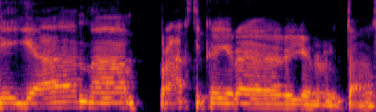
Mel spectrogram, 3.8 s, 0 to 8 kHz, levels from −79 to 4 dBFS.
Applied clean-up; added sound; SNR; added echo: none; none; none; none.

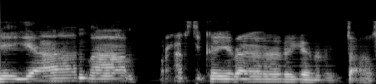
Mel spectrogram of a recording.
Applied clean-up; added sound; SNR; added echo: neural mask model DeepFilterNet 3.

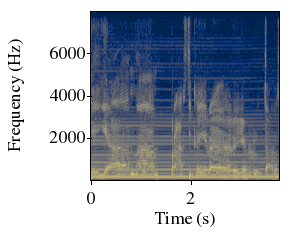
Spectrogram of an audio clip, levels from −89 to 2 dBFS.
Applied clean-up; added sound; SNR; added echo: none; Wind instrument, woodwind instrument; 1 dB; none.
